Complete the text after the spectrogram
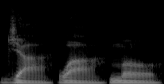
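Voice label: "jawamo", concatenated syllables; Affixing experiment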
